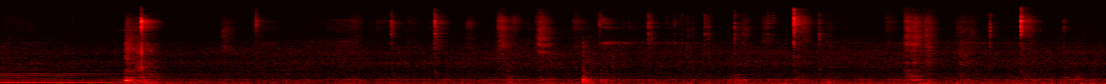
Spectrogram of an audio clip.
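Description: Allen key working the screws of a minibike engine's intake manifold, with small metallic clicks and scrapes throughout and a few louder knocks, the first about a second in.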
